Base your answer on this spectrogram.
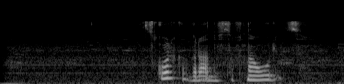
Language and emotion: Russian, neutral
